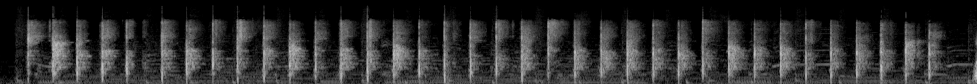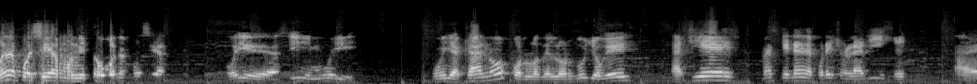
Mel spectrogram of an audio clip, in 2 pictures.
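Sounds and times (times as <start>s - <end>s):
applause: 0.2s - 9.5s
speech: 9.9s - 13.4s, 14.1s - 19.5s.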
